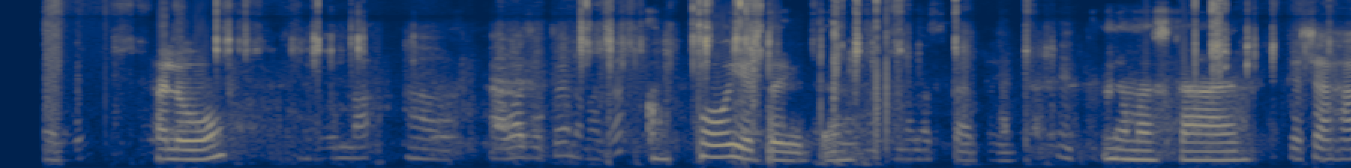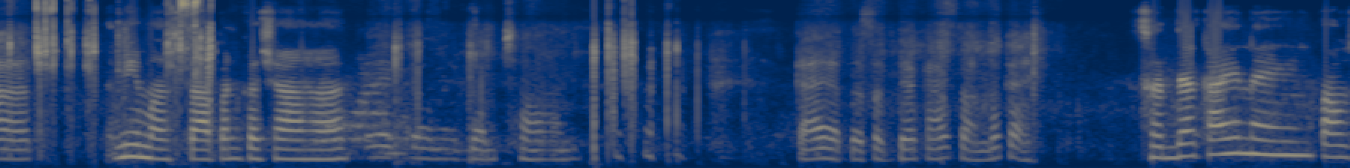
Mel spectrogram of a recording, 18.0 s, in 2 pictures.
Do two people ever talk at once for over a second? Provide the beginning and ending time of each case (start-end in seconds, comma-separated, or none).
none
